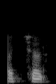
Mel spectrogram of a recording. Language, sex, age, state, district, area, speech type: Punjabi, male, 18-30, Punjab, Patiala, rural, conversation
